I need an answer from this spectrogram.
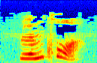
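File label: "轮廓", Mandarin Chinese; hsk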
